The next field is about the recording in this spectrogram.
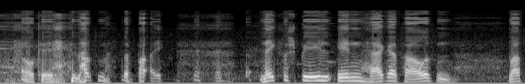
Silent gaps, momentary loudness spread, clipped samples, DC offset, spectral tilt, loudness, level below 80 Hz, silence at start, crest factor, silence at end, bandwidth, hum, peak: none; 20 LU; under 0.1%; 4%; -6 dB/octave; -15 LUFS; -46 dBFS; 0 s; 16 dB; 0.05 s; 13.5 kHz; none; 0 dBFS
